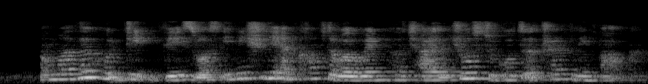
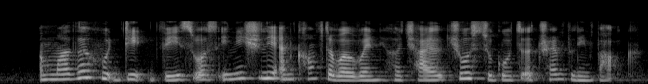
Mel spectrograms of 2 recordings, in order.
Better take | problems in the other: second | room echo; dies away in 0.6 s

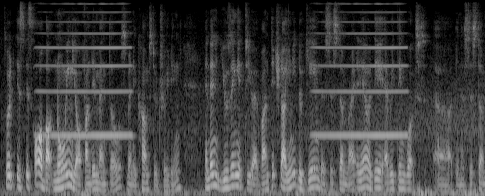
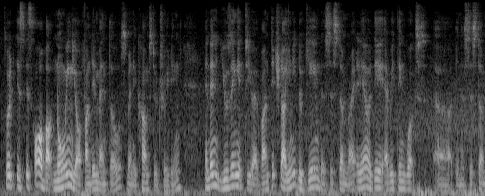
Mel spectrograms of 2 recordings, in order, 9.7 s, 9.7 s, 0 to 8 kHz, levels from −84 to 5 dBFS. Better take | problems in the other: second | background sound (Bowed string instrument); 7 dB below the speech

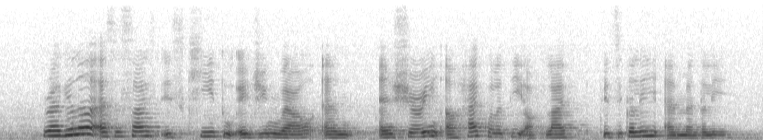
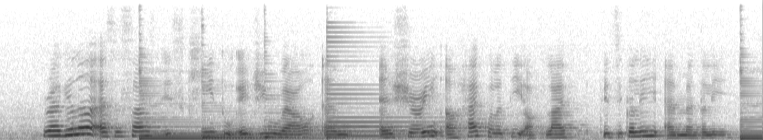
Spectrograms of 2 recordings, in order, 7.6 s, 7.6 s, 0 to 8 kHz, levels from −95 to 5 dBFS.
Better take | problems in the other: first | background sound (Guitar); 6 dB below the speech

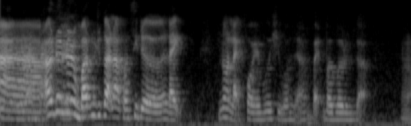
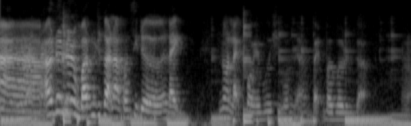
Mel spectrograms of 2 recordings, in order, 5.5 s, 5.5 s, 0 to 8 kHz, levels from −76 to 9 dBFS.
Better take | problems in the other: first | background sound (Bass guitar); 3 dB below the speech

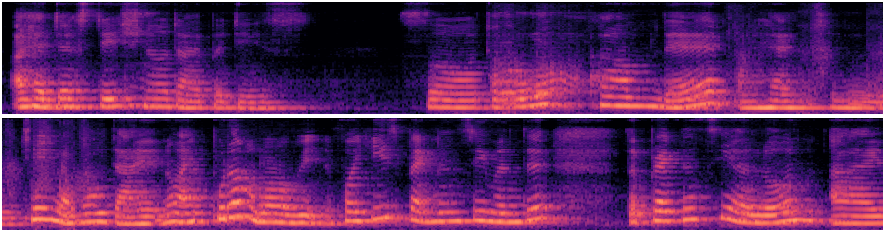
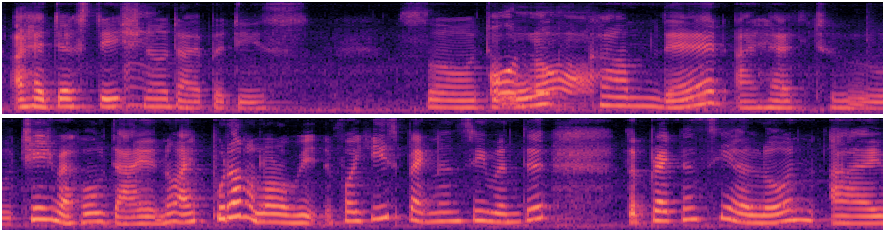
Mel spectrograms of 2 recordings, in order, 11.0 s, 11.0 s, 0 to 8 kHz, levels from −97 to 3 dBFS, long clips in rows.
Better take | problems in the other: second | noise reduction (neural separator model SepFormer DNS4)

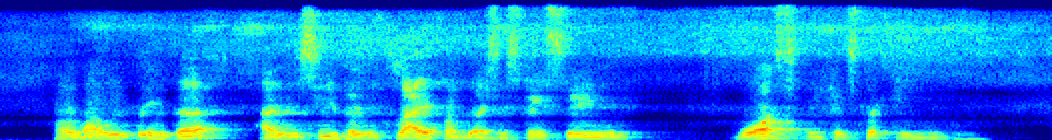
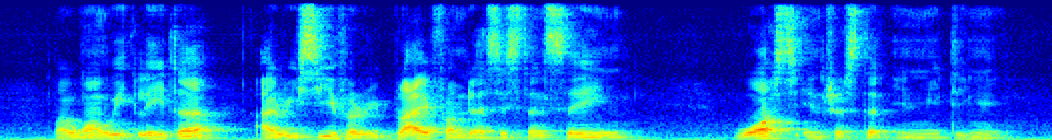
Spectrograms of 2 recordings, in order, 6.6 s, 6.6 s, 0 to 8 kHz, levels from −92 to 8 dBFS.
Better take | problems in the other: second | noise reduction (neural mask model Resemble Enhance denoiser)

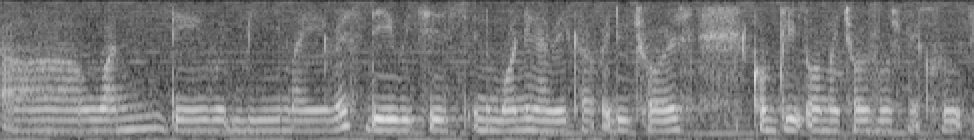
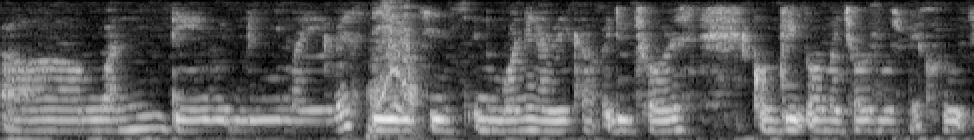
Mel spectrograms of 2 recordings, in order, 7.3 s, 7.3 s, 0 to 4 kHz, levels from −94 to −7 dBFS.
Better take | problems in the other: first | noise reduction (classical method WPE with log-MMSE)

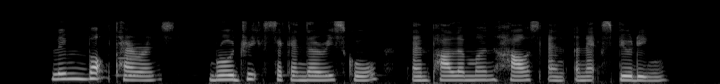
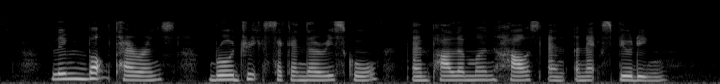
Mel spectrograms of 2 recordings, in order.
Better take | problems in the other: second | noise reduction (neural mask model DeepFilterNet 3)

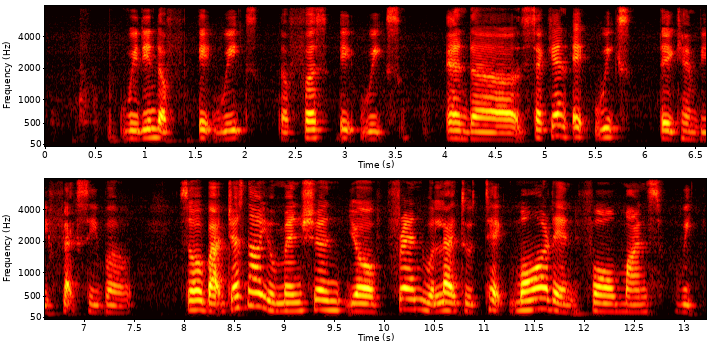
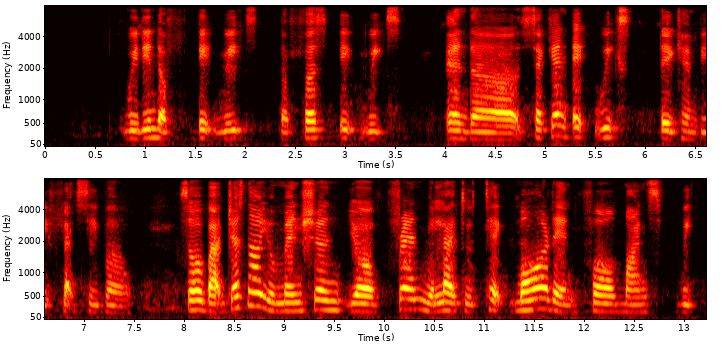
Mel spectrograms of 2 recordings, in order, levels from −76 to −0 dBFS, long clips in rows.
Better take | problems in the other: first | noise reduction (neural separator model SepFormer DNS4)

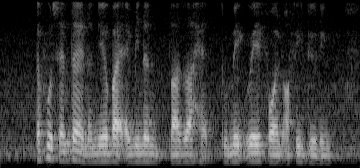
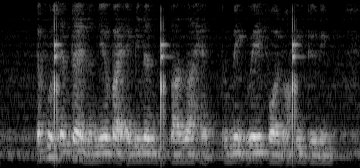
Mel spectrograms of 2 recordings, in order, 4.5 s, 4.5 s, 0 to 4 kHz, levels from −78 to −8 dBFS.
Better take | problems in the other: first | background sound (Chink, clink); 7 dB below the speech // room echo; dies away in 0.3 s

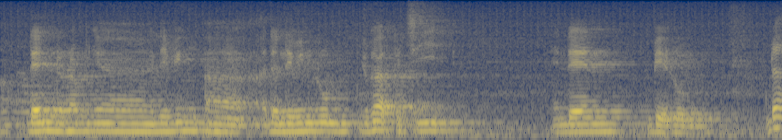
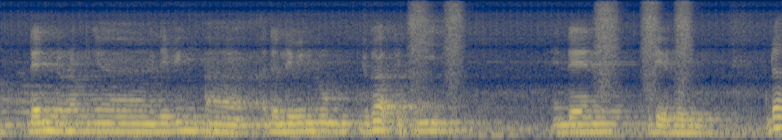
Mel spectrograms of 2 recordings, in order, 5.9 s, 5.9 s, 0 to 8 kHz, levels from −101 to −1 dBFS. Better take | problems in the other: first | background sound (Respiratory sounds); 20 dB below the speech // room echo; dies away in 0.4 s

